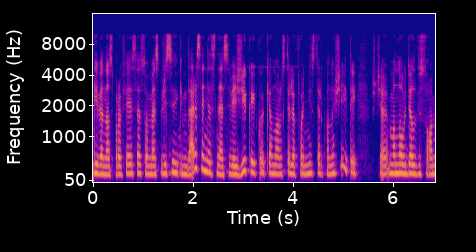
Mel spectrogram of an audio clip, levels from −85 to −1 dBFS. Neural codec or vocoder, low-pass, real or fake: none; 9.9 kHz; real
